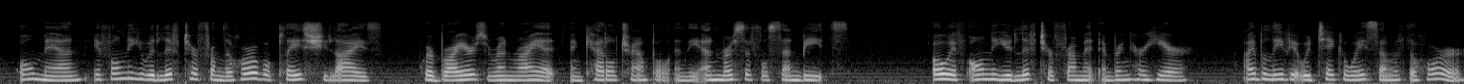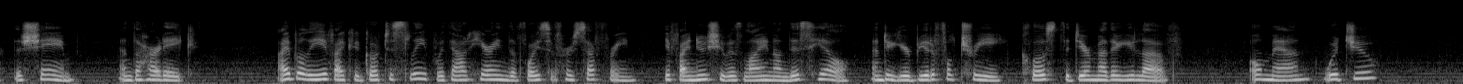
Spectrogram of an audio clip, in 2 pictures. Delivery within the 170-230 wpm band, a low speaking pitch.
No: average, 185 wpm; high, 210 Hz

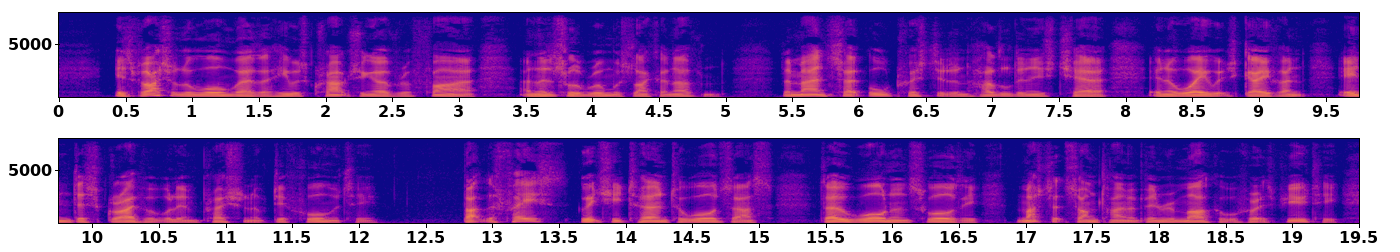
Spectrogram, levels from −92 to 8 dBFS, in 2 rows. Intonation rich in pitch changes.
No: average, 3.2 semitones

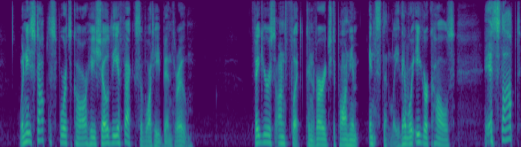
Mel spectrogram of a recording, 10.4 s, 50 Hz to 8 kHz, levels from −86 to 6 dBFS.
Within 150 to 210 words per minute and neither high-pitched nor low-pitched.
No: average, 160 wpm; low, 130 Hz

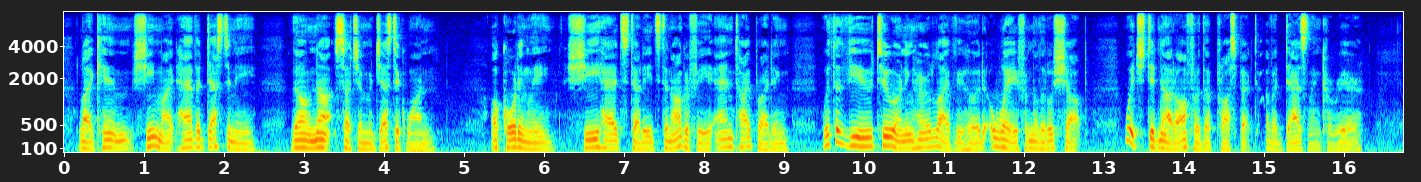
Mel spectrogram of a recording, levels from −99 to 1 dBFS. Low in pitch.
Yes: low, 105 Hz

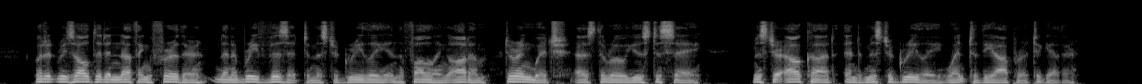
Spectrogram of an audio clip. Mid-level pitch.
No: low, 105 Hz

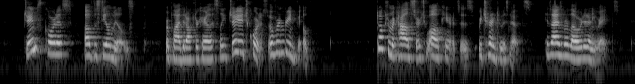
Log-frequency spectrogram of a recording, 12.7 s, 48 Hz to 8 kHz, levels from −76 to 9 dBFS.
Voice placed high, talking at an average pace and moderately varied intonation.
Yes: very high, 270 Hz; average, 150 wpm; average, 4.6 semitones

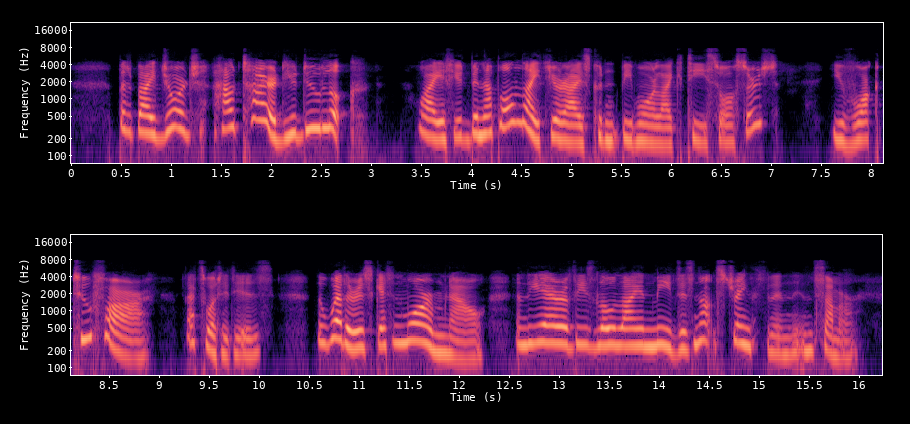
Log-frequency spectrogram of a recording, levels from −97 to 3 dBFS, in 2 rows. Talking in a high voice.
Yes: high, 235 Hz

